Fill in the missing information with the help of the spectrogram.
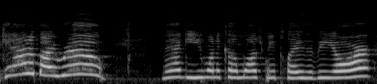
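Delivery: shrieked high "get out" then sugary high invite; mock the son's sudden switch from shoo to sweet; high, whiny kid voice, first rude then syrupy; bratty son flip-flopping.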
